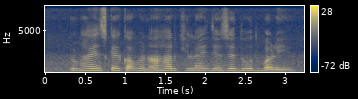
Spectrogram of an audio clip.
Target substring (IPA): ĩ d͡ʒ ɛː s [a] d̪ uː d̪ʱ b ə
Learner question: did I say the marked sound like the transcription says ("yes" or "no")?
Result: no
